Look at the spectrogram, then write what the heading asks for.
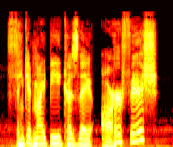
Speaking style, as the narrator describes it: Chris laughed

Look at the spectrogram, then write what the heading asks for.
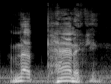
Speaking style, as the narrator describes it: Liz snapped

